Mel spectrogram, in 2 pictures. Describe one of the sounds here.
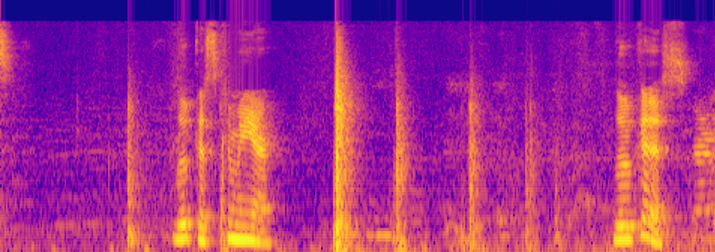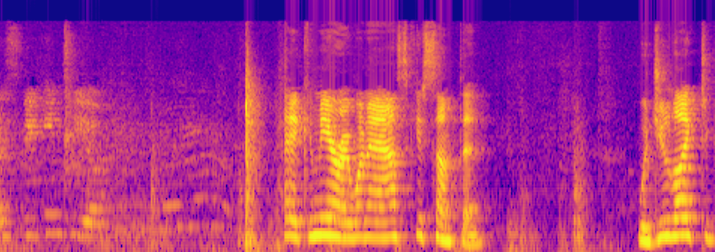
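Small feet patter on a wooden floor.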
